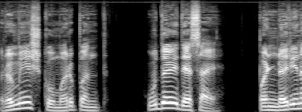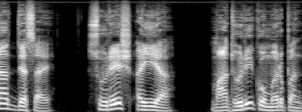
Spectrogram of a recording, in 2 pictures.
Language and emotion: Goan Konkani, neutral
